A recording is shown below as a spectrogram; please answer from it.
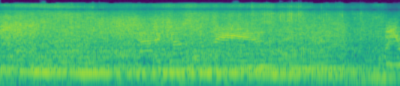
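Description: Race cars' engines running hard as the field circles the track, a loud steady drone that sags slightly in pitch near the end.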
